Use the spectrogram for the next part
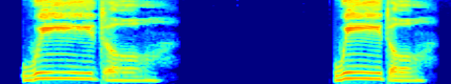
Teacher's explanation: Both US and UK have the same pronunciation of this word. Stress we. Keep dill soft and quick.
